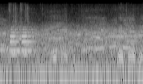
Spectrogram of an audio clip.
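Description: Vehicle horn giving two quick short toots near the start, with crowd voices around it.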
